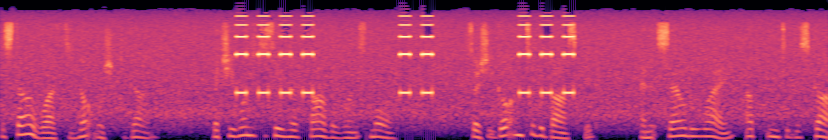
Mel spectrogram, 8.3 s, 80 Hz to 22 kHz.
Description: Beep code, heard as beeps from a small speaker, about 1500 Hz, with speech in English. 4-2-3. In Phoenix BIOS tables: gate A20 failure.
